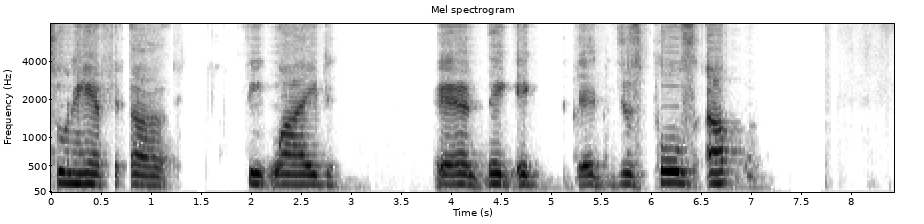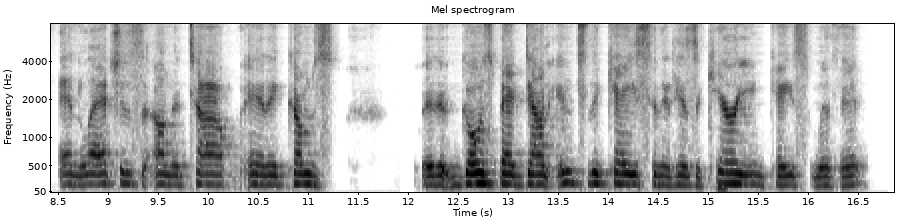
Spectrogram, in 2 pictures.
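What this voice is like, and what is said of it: Weak, strained voice. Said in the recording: “my allergies are killing me, so my voice is gone, everything's gone.”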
